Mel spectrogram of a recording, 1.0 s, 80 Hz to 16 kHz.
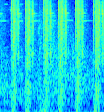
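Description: Rapid automatic gunfire in Battlefield 3 Rush mode, a short, even burst of about six quick shots, moderately loud and alone without talk.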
